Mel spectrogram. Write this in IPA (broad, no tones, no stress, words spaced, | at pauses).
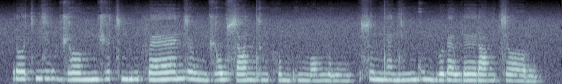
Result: ɾʌːt͡snziwd͡ʒʌːŋ nd͡ʒə˞t͡smbĩfæː nzə˞wnd͡ʒɔw sɑ ndə˞ŋhʊmbʊ ŋɔ ŋəwu | sundæ̃dĩ ŋɡumbʊ ɽæwɾɛ ɾɑŋ t͡sʌːŋ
